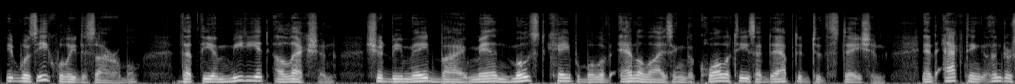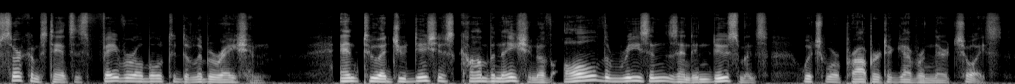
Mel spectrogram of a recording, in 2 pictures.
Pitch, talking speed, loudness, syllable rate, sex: 125 Hz, 140 wpm, -19 LUFS, 5.2 syllables/s, male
